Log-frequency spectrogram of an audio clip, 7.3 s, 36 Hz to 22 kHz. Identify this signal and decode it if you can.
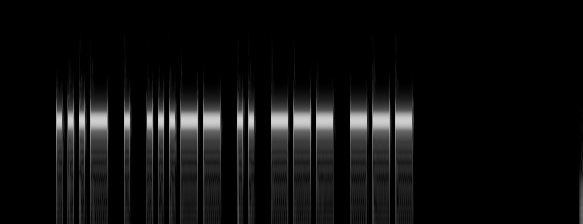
Morse code, heard as a keyed tone, about 17 wpm, 700 Hz. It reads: VE3IOO
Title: DXCC-100 Call Signs - 6 Characters - 17wpm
